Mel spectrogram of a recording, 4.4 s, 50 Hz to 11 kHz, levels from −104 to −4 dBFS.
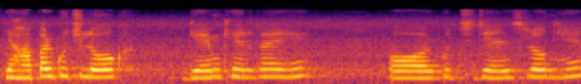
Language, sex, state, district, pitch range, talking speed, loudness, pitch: Hindi, female, Madhya Pradesh, Dhar, 235-265 Hz, 180 wpm, -17 LUFS, 255 Hz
